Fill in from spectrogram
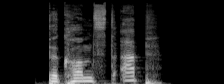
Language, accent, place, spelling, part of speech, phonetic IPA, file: German, Germany, Berlin, bekommst ab, verb, [bəˌkɔmst ˈap], De-bekommst ab.ogg
- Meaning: second-person singular present of abbekommen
